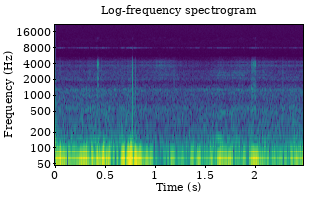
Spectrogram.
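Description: Low, steady rumble of a car's engine and tyres, heard from inside the cabin, as the car drives slowly down a city street. A couple of faint clicks come within the first second.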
